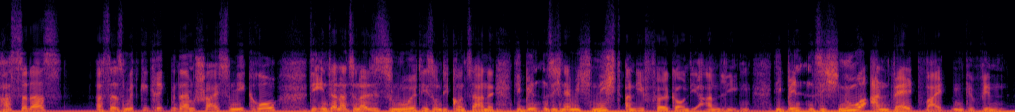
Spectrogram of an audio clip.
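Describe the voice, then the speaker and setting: A man's voice: medium pitch, lo-fi sound, lightly acted. An actor playing an angry nationalist man who rants coarsely and pompously in a radio drama. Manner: aggressive, coarse, pompous slogans. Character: angry ranting nationalist man, hostile to the microphone. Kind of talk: radio drama monologue, angry political rant.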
